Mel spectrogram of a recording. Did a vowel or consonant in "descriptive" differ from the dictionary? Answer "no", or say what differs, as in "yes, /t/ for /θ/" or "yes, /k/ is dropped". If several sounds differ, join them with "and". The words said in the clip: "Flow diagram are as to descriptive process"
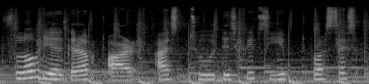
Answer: yes, /s/ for /t/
